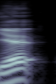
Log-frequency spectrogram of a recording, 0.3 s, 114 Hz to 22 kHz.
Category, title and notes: Speech > Solo speech
Yep (vocal)
chant, U67, Male, hype, FR-AV2, voice, oneshot, yep, un-edited, Mid-20s, raw, singletake, dry, Tascam, Single-take, Vocal, Neumann, Man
